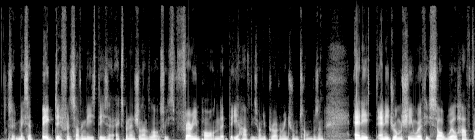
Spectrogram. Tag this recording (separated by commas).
Speech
